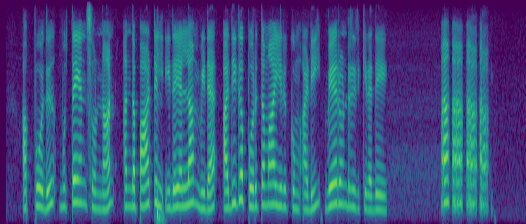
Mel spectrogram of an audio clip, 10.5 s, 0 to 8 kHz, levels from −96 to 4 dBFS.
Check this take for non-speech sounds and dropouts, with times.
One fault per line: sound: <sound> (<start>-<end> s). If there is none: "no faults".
sound: laugh (8.8-9.8 s)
